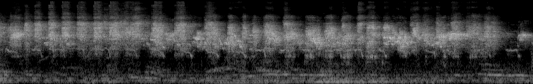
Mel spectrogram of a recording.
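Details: Budgerigars with young keep up a steady high-pitched twittering of quick chirps and short warbled notes, dense and unbroken, with a faint low hum beneath.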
